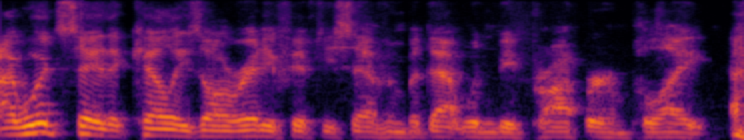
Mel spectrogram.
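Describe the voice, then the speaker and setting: In a plain, everyday voice, a man talks at a fairly quick pace with a medium pitch and lively intonation. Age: 50s. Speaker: livestream host reading chat. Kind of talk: casual chat.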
